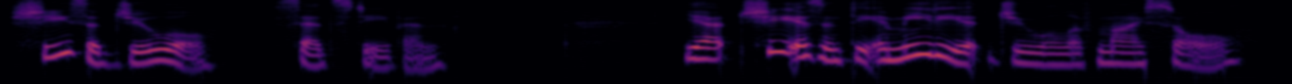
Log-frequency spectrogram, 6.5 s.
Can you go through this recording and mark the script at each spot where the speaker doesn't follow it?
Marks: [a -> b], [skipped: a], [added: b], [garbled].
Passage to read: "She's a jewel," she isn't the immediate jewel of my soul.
"She's a jewel," [added: said Stephen Yet] she isn't the immediate jewel of my soul.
